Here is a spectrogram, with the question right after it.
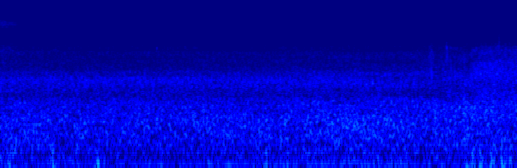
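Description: Broad, steady roar of ocean surf mixed with gusting wind buffeting the microphone, continuous and close for several seconds with no speech.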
